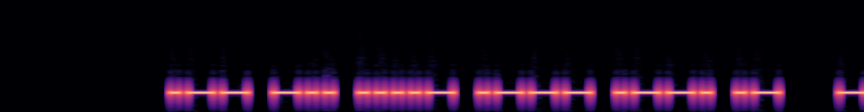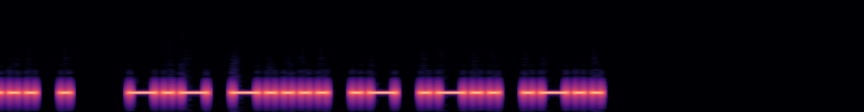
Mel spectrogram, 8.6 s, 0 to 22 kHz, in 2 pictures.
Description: Morse code, heard as a keyed tone, about 28 wpm, 700 Hz. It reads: WD4JPA DE K6ALL
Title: USA Callsign DE Callsign 28wpm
